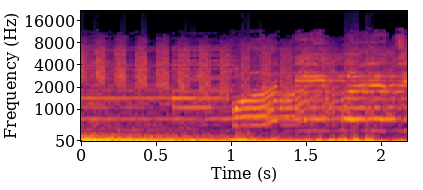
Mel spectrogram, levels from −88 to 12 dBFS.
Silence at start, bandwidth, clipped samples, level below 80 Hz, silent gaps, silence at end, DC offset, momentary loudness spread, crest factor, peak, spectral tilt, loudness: 0 s; 10.5 kHz; 1%; -8 dBFS; none; 0 s; under 0.1%; 5 LU; 8 dB; 0 dBFS; -4 dB/octave; -13 LUFS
